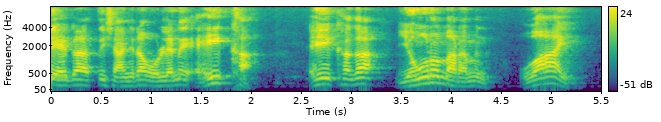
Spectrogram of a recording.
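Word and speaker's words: איכה: 참고로 예레미야 애가는 그 애가 뜻이 아니라 원래는 에이카 에이카가 영어로 말하면 why how 어떻게 어찌하여 왜 무엇 때문에 이런 뜻이에 예레미야 에이카 에가이긴 합니다.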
